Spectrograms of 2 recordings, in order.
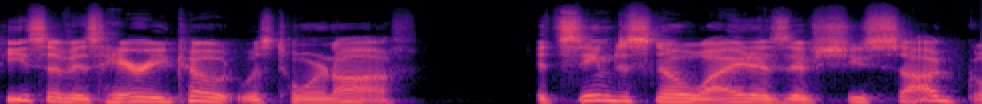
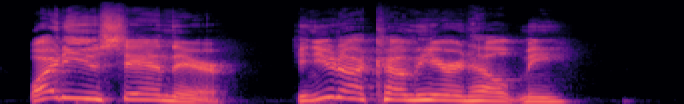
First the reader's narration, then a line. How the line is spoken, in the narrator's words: He cried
